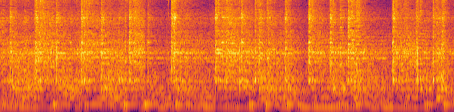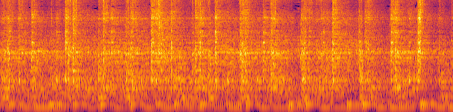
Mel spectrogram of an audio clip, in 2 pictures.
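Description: Thappu (parai) frame drums played together by a troupe of drummers: sticks beat a fast, dense, unbroken Thappattam rhythm.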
